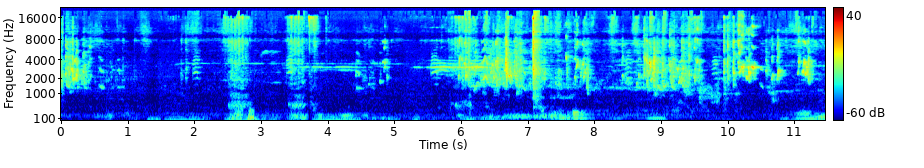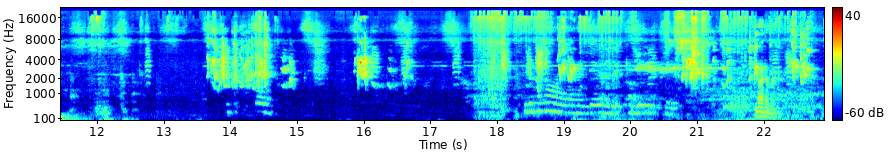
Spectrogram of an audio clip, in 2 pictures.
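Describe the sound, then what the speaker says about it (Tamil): Lovebirds chirp and squawk close by in bursts of sharp, raspy calls that rise and fall irregularly, with a few quieter gaps and some talking mixed in. "அந்த சின்ன குட்டி கூட கிளி தான் நினைக்கிறேன். இவங்களாம் லவ் பேர்ட்ஸு."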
